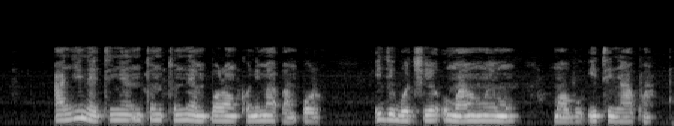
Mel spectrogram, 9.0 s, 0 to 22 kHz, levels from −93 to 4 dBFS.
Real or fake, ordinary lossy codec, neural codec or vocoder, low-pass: real; MP3, 48 kbps; none; 5.4 kHz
